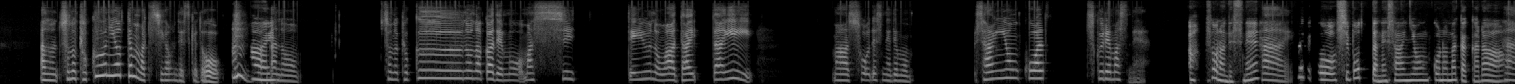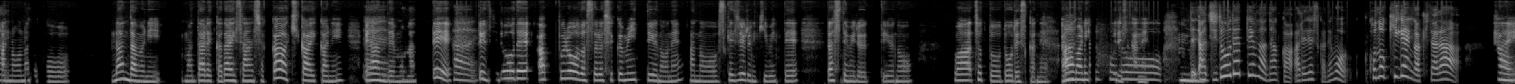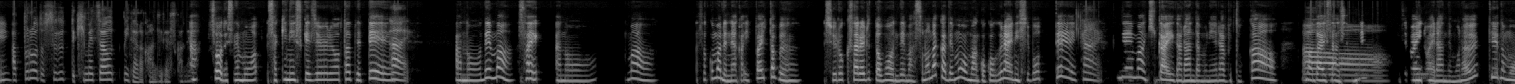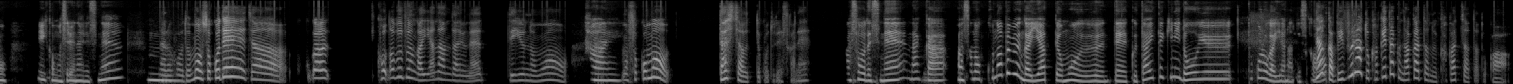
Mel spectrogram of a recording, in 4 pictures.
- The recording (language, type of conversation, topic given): Japanese, advice, 完璧主義のせいで製品を公開できず、いら立ってしまうのはなぜですか？
- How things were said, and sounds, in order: distorted speech; throat clearing; other background noise; unintelligible speech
